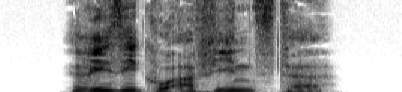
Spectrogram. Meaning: inflection of risikoaffin: 1. strong/mixed nominative/accusative feminine singular superlative degree 2. strong nominative/accusative plural superlative degree
- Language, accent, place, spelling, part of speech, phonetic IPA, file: German, Germany, Berlin, risikoaffinste, adjective, [ˈʁiːzikoʔaˌfiːnstə], De-risikoaffinste.ogg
